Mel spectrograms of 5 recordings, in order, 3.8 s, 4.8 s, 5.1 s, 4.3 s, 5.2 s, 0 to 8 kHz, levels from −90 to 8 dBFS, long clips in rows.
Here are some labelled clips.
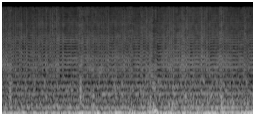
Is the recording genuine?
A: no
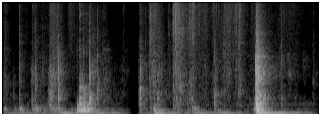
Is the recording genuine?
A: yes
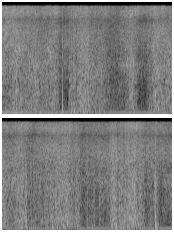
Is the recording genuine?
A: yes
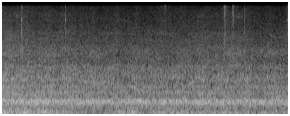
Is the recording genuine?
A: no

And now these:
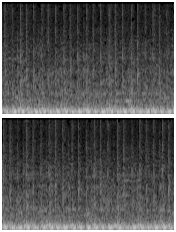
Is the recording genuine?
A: yes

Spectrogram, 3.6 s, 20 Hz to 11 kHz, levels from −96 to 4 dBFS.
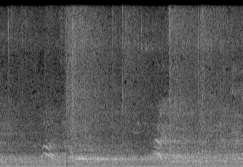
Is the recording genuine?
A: yes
